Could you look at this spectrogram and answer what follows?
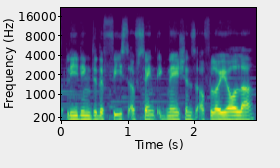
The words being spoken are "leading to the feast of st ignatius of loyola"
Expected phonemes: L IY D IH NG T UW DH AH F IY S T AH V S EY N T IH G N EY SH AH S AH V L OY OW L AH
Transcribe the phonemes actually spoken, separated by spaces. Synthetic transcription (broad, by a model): L IY D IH NG T UW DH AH F IY S T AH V S EY N T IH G N EY SH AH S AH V L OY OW L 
